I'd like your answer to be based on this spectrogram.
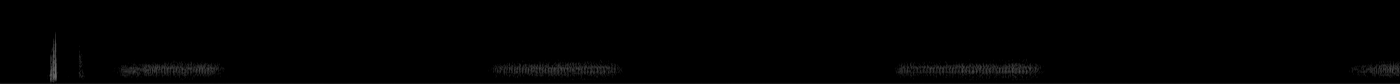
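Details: Pekingese puppy snoring softly and regularly, about every four seconds (roughly 15 breaths a minute), in a quiet room; snoring.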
